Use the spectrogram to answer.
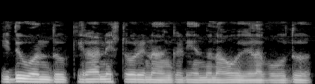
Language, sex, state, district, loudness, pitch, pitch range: Kannada, male, Karnataka, Koppal, -17 LUFS, 110 Hz, 105-115 Hz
